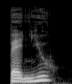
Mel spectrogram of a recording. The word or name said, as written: banjo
